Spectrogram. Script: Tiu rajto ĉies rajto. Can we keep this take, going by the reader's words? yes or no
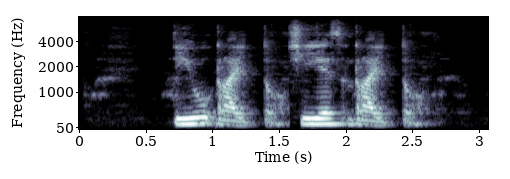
yes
